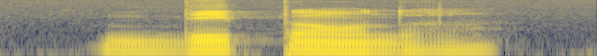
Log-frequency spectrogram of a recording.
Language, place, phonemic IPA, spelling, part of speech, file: French, Paris, /de.pɑ̃dʁ/, dépendre, verb, Fr-dépendre.ogg
- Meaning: 1. to depend (to be uncertain or contingent) 2. to depend (to be contingent) 3. to depend, to rely (for support) 4. to belong to, to be part of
